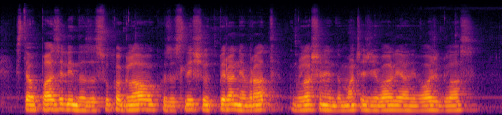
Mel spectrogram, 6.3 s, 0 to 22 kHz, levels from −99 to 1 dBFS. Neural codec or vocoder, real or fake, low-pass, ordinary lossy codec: none; real; 19.8 kHz; none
